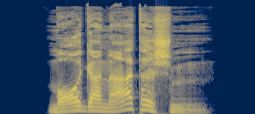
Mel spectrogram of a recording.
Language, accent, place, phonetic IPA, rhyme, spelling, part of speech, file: German, Germany, Berlin, [mɔʁɡaˈnaːtɪʃm̩], -aːtɪʃm̩, morganatischem, adjective, De-morganatischem.ogg
- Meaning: strong dative masculine/neuter singular of morganatisch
